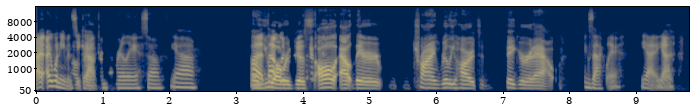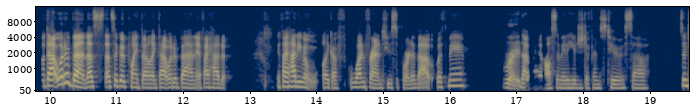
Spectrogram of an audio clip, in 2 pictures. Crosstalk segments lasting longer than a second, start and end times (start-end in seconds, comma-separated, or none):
3.2-4.5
